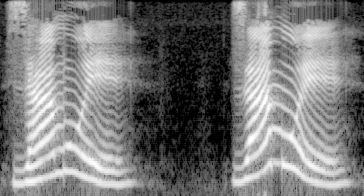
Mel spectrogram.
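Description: A woman voicing God in a storybook, with a solemn, unhurried voice that sounds set back and distant. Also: high-pitched, big pitch swings, bright, forceful tone, dry recording, studio quality, voice pushed up, exaggerated voice. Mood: calling. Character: God, a calling voice from afar.

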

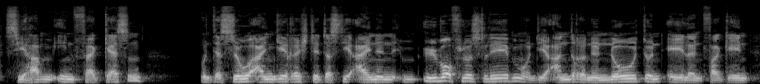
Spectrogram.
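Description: A man reading aloud, voicing a frail, hoarse old man who keeps coughing and gently lectures children. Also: medium pitch, natural voice. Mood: gentle, earnest. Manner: slow, gentle, preaching to children.

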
